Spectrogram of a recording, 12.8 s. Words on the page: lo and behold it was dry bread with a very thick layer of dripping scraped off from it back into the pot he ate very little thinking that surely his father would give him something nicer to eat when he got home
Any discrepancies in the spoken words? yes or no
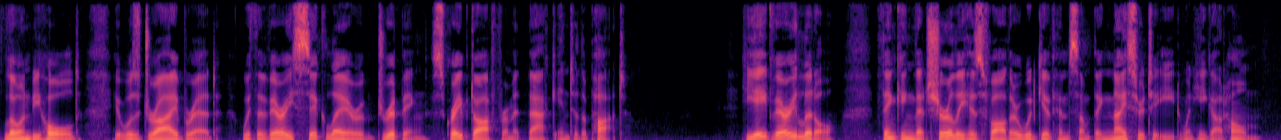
yes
